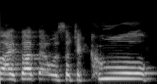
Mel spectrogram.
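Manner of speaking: ordinary talk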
